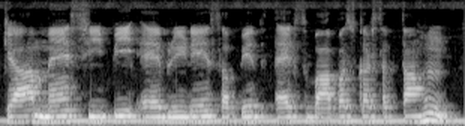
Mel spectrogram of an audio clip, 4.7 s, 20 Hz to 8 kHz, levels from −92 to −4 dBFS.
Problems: none marked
